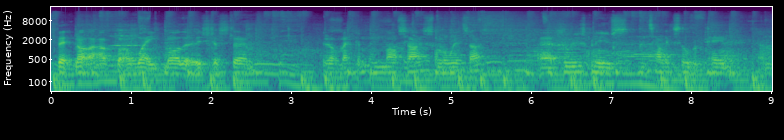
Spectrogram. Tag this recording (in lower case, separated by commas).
speech, music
